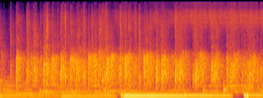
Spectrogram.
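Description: A church congregation applauds the Lord with loud, dense, continuous clapping that fills the space, accompanied by sustained low organ or keyboard tones underneath.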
